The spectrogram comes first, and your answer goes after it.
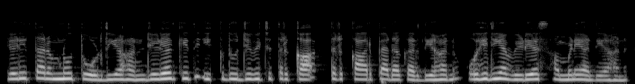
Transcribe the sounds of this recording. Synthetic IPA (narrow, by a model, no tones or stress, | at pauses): d͡ʒeːɽiːt̪əɾmnũːt̪oːɽd̪ɪjãːɦənd͡ʒeːɽijãːkɪt̪ɪkd̪uːd͡ʒeːʋɪt͡ʃːt̪əɾkaːɾpɛːd̪aːkəɾd̪ɪjãːɦənoːɦeːd͡ʒɪjãːʋiːɽijaːsaːmɳeːãːd̪ɪjãːɦən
